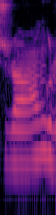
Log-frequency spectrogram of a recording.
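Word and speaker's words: wrong: चलिए नंबर 31 पर है WR, इसको र पढ़ेंगे, यहाँ पर WR में भी W साइलेंट है इसलिए र पढ़ा है क्योंकि R का उच्चारण हो रहा है। राइट, रॉन्ग, रिस्ट और रैप, W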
